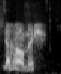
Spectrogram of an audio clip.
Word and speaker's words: Snohomish: It's Snohomish.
